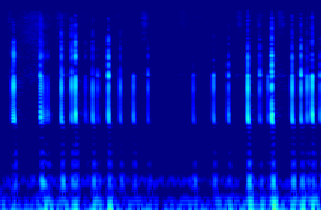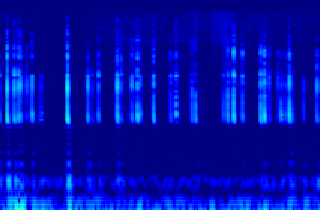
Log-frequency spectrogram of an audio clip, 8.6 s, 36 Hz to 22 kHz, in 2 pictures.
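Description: A plastic board shaped like a shirt is tapped with the fingernails in quick, irregular bursts. Each tap is a short, dry click with a clear mid tone around 580 Hz and a bright edge that dies away almost instantly, over a faint low hum.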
